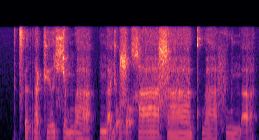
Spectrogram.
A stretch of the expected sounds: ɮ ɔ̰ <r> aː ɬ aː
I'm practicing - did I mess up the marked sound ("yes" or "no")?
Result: yes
